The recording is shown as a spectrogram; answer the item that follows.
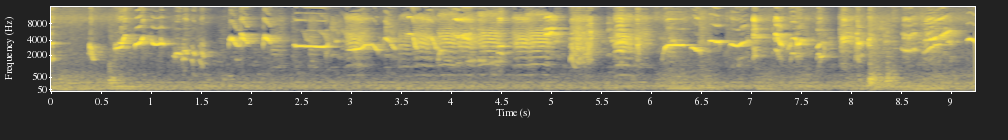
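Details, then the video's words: Forest-type oriental magpie-robin song, grade A, used as a lure so a silent magpie-robin starts singing; dense run of harsh chattering phrases mixed with clear whistled slides and sharp upward notes, almost unbroken for nine seconds. "Suara Master Burung Kacer"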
